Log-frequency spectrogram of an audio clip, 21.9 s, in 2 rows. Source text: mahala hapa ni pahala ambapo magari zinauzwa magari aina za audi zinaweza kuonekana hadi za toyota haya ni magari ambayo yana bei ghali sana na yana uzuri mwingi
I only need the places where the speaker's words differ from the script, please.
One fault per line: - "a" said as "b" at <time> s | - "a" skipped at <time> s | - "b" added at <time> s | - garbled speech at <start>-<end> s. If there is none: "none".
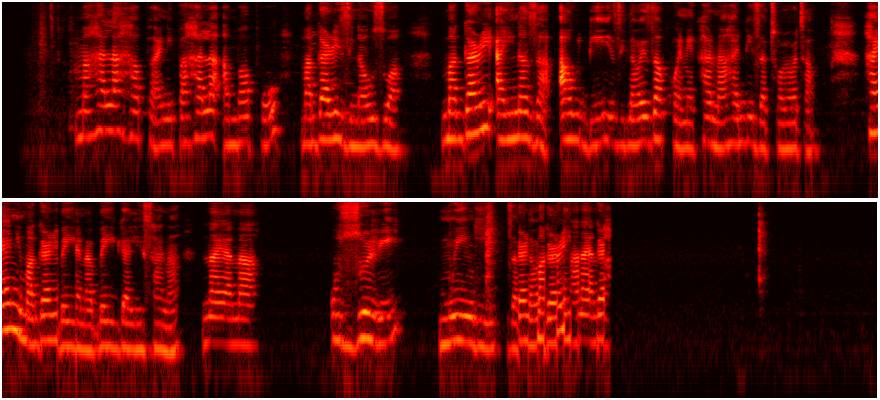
- "ambayo" said as "bei" at 11.6 s
- garbled speech at 17.3-18.6 s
